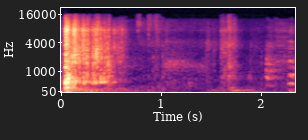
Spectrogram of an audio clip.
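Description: A short rustling clatter of a hand rummaging in a plastic jack-o'-lantern bucket, loudest at the start and fading within about half a second, then quiet.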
